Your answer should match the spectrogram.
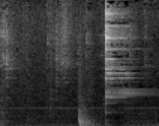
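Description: Stainless steel saucepan set down with a dull thump about a second in, followed by a sharp metallic clink with a short ring as metal meets the pot.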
